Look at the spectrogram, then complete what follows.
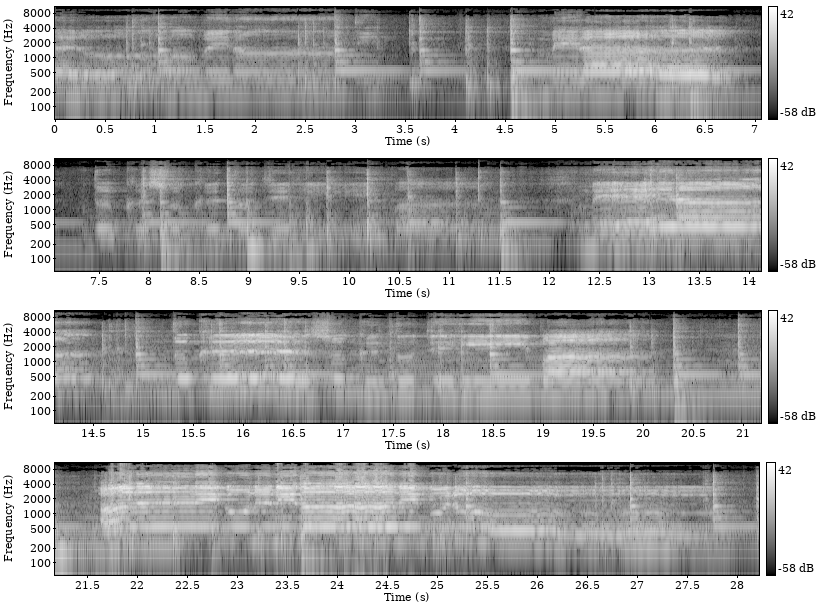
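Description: Sikh kirtan: male voices singing a devotional shabad over two harmoniums and tabla. The harmoniums hold steady notes under the wavering sung lines while the tabla keeps a rhythm, and the music is loudest a little past three-quarters of the way through.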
